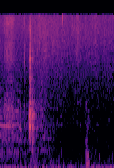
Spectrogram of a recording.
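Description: Two faint ticks of metal lock-picking tools being handled at a padlock's keyway, one about half a second in and one near the end, over quiet room tone.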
